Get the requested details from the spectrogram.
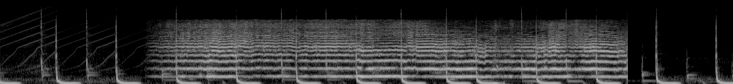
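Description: A housefly's steady, droning buzz holds for several seconds over a thumping musical beat.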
